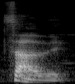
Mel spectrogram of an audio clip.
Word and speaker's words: tzade: Después tenemos la tzade. Tzade. Tzade. Este sonido básicamente lo vamos a transliterar como una TS y se puede entender y analizar perfectamente como una sucesión de una T con una S.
